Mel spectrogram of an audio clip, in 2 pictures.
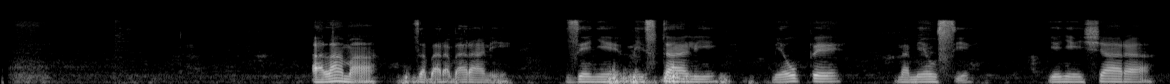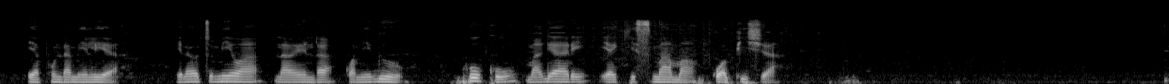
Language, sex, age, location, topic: Swahili, male, 25-35, Dar es Salaam, government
